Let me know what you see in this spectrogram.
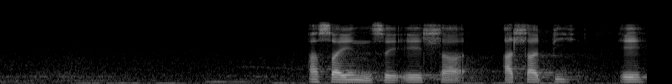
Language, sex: Southern Sotho, male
